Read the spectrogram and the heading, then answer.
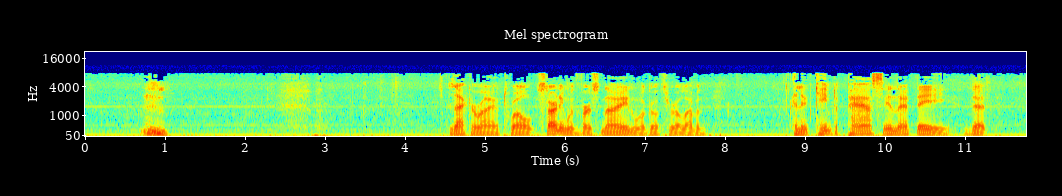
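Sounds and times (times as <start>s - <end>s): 
hum: 0.0s - 11.7s
throat clearing: 0.7s - 1.2s
faint breathing: 2.3s - 3.2s
speech: 4.6s - 7.9s, 8.8s - 11.4s.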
